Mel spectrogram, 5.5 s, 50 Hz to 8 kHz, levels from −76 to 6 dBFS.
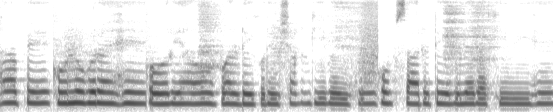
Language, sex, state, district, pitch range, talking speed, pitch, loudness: Hindi, female, Jharkhand, Jamtara, 275-290 Hz, 205 wpm, 280 Hz, -25 LUFS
